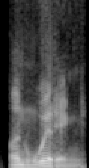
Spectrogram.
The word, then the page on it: unwitting: American English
